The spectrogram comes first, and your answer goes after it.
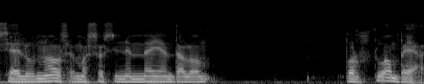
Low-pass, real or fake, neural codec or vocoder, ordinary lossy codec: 7.2 kHz; real; none; none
